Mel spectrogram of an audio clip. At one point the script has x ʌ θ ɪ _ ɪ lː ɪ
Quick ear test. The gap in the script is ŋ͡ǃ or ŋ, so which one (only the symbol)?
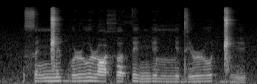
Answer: ŋ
